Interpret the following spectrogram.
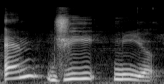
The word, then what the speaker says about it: engineer: സോ engineer, engineer, engineer, engineer. Okay, that's it about the fourth rule. Words ending in EE and EER, stress should be marked on the syllable containing the suffix.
